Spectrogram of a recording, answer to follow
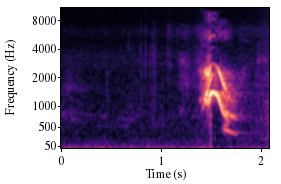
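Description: A single short, high-pitched cry, falling in pitch, about one and a half seconds in.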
